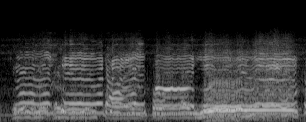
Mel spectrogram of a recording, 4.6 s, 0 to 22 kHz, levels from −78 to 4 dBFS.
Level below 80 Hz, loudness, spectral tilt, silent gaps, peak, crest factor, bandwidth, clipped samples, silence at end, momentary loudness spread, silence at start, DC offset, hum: -54 dBFS; -24 LUFS; -5 dB/octave; none; -14 dBFS; 12 dB; 8.2 kHz; under 0.1%; 0 s; 6 LU; 0 s; under 0.1%; none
